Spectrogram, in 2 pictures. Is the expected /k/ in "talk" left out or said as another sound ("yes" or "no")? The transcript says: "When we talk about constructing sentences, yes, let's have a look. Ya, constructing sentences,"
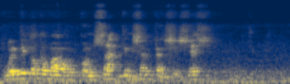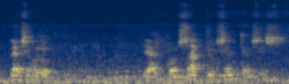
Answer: no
